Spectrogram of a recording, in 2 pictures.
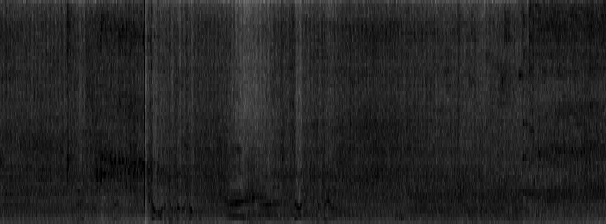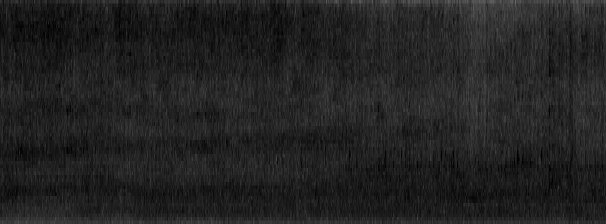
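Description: A machine drones with a low, steady hum.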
